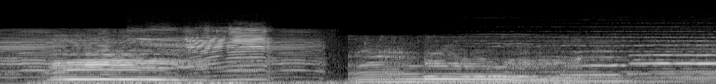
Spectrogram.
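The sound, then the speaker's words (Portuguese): Two long, loud cow moos follow one after the other, each a deep drawn-out bellow with a slight waver, clear with no talking. “As vacas.”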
